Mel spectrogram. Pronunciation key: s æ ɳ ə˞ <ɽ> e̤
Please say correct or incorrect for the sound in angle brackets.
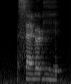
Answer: correct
